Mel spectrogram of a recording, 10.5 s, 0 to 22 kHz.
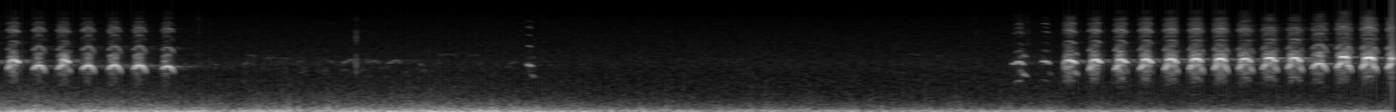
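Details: Osprey pair's nest on Captiva, filmed by nest camera with three chicks present, 21 February 2022: a burst of high whistled chirps, a long pause with low wind noise, then a fast, insistent chain of piercing repeated chirps that grows louder.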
